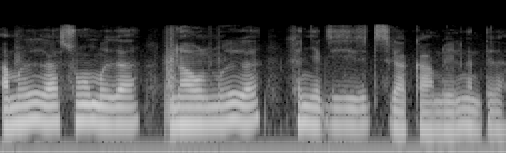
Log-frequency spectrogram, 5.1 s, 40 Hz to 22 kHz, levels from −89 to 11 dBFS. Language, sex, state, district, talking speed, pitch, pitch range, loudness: Wancho, male, Arunachal Pradesh, Longding, 175 wpm, 135 Hz, 125-145 Hz, -17 LUFS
